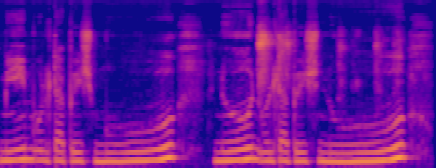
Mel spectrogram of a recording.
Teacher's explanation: میم کو ہم نے ناک سے نہیں ادا کرنا، نہ ہی ہم نے نون کو ناک سے ادا کرنا ہے،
